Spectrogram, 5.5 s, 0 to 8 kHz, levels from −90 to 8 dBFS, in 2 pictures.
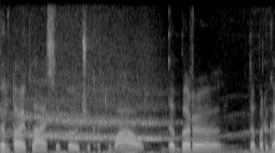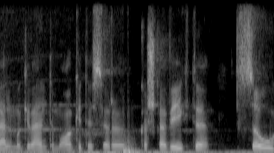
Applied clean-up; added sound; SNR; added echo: none; Car + Sliding door / Slam / Wood; 7 dB; none.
